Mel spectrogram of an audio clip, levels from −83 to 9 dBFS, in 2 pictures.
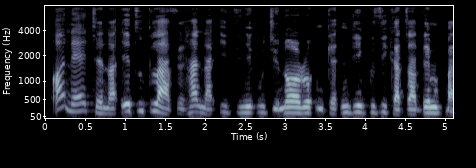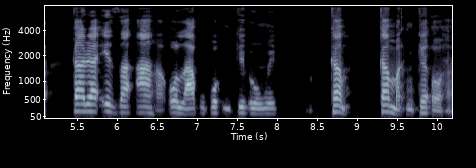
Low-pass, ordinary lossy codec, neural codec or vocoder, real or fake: none; none; codec, 16 kHz, 16 kbps, FreqCodec, larger model; fake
